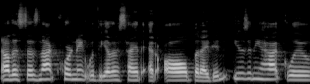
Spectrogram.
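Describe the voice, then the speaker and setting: A woman's medium-pitched voice on a very clean recording with a silent background. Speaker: craft YouTuber. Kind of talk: tutorial. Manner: fast; casual, with fillers and self-corrections.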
